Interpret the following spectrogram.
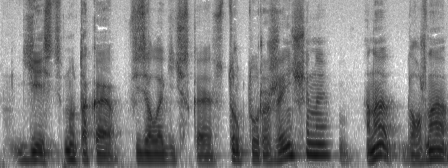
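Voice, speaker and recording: A man with a fairly low pitch talks at a moderate pace. He has a plain, everyday voice. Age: 30s. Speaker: sexologist and psychotherapist. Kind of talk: casual chat.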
